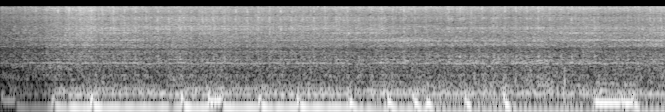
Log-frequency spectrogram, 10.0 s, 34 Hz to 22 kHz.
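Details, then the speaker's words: V8 truck at idle after all valves were adjusted: smooth, deep, even idle with the earlier valve tapping gone; the valvetrain sounds quiet and healthy. "now we had adjusted all our valves and it sound like we got a quiet running"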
